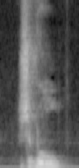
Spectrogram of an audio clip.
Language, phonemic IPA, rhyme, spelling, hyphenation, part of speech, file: Dutch, /zʋul/, -ul, zwoel, zwoel, adjective, Nl-zwoel.ogg
- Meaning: 1. oppressive, muggy, sultry 2. sensual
